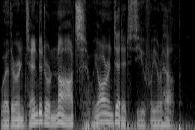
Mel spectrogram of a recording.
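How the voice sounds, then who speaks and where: A put-on character voice delivers the words at a moderate pace. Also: man, fairly low pitch for a man, lively intonation. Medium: game stream. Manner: formal, old-fashioned.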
